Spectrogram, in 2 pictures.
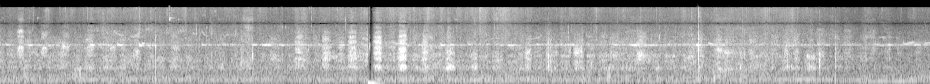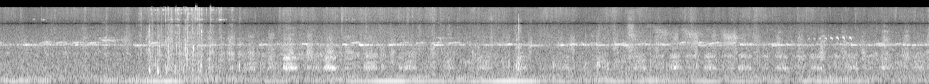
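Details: Seven-week-old pups romping with the adult dogs; fast continuous panting around four breaths a second, some scuffling thumps and brief whimper-like sounds, a steady high tone in the background.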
